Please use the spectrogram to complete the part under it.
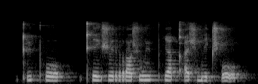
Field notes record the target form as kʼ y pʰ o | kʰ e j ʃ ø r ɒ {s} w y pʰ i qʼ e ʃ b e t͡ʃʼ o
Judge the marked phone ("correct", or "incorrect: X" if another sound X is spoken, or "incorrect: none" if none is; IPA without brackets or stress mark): incorrect: ʃ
